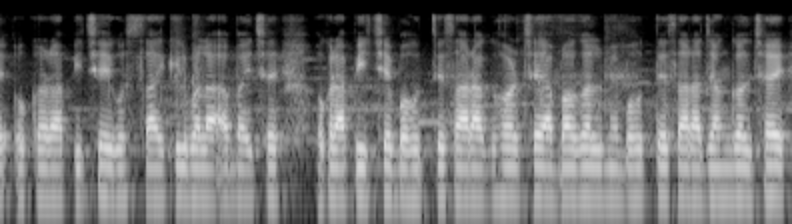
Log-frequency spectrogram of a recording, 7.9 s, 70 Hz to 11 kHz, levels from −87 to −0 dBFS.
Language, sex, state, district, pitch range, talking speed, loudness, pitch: Maithili, male, Bihar, Samastipur, 125-130 Hz, 145 wpm, -17 LUFS, 125 Hz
